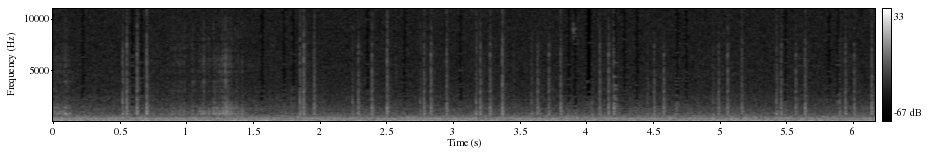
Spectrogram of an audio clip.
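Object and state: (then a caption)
Pebbled faux leather pouch being scratched. Long glitter nails scratch the surface of a leopard-print pebbled faux leather pouch. Quick, dry scratching strokes with bright crackly edges repeat irregularly over a steady low rumble.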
